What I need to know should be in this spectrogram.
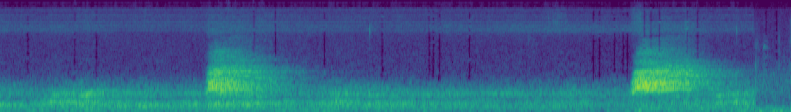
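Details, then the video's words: Angry fox screaming: two harsh, raspy bursts about four seconds apart, each under a second long and fading quickly, over a low steady background hum. "Som de Raposa, Ouça o Barulho de Raposa Uivando, Brava, Gritando (Fox Sound)"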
